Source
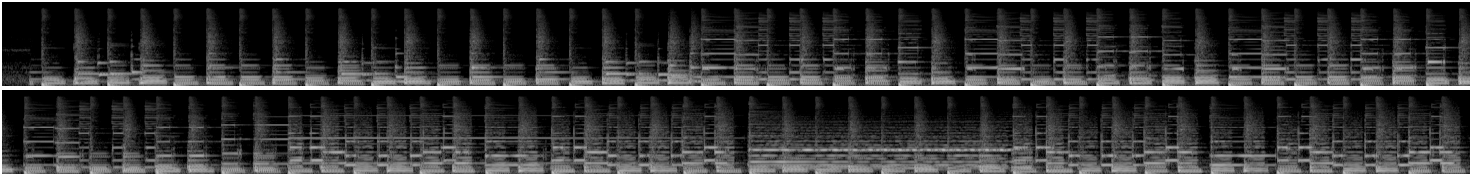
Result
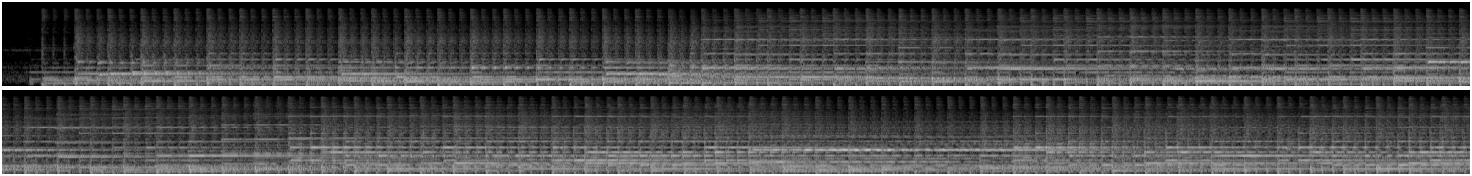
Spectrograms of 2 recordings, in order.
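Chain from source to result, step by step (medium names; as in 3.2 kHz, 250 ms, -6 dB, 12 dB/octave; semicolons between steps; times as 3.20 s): high-pass 390 Hz 6 dB/octave; multi-head delay 110 ms, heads all three, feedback 69%, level -6.5 dB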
